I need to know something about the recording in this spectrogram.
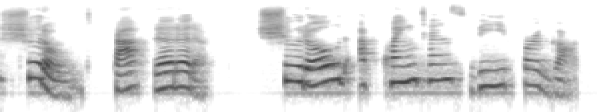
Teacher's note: E aí, quando a gente tem, no caso do filme, uma pronúncia americana, o should old vira should-old. Should, esse D fica rarara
